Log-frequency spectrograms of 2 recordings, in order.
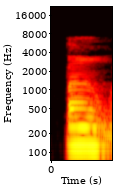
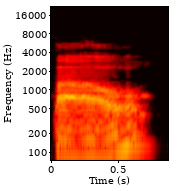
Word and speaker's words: pão: falar pau e capitã a gente teria que falar capitã mas a presença do c na escrita indica que esse som é nazal OK então é mãe pão e capitã né não Mai não pau não capt ok o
